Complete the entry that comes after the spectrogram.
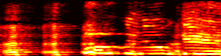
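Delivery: high, giggly insistence; laughing reassurance. Retold or imitated. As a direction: wave them off through laughter. Reassuring paramedics while laughing.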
